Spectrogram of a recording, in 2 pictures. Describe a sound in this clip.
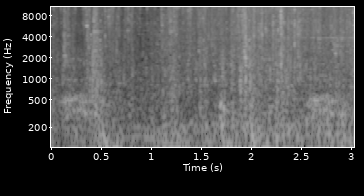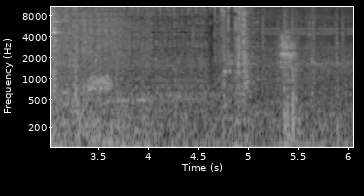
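Heavy footsteps thud on rough ground.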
